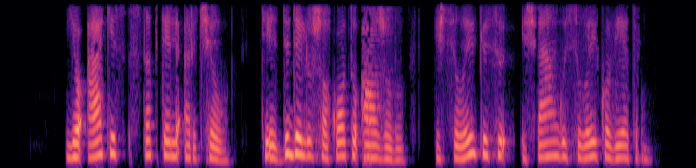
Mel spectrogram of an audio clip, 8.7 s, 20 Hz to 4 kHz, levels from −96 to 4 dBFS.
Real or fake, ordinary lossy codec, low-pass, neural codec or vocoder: real; AAC, 16 kbps; 3.6 kHz; none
